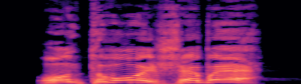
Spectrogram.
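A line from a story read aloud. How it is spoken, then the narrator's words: Old man shouting. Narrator (Russian): закричал дед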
